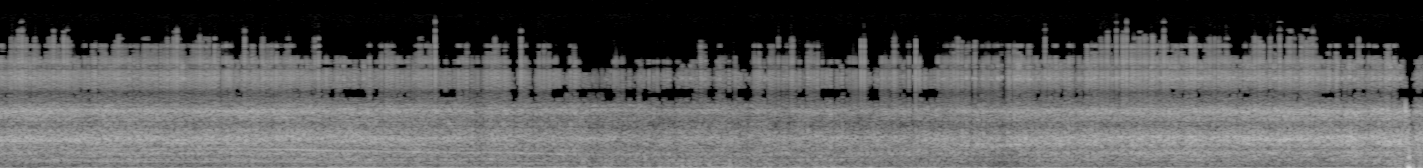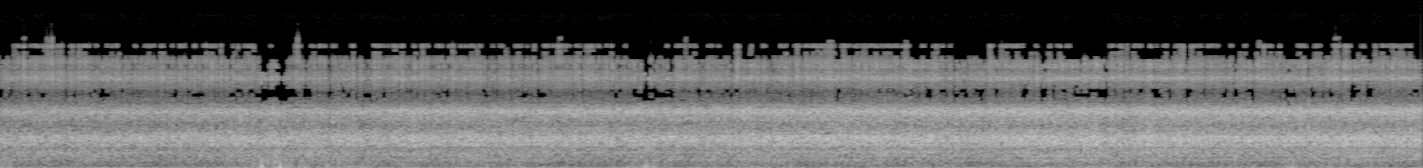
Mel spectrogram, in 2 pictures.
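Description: Steady wind rush and rumble on the microphone of a mountain bike descending a road at speed, with a sharp knock about halfway through and a couple of lighter knocks after it.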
